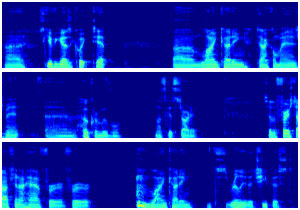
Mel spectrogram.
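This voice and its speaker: A man in his thirties hosting a fishing channel, giving a casual walkthrough of his gear close to a phone camera in a small indoor room, relaxed and chatty, often tagging lines with "right?" and "okay". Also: mid-range voice, measured pace.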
